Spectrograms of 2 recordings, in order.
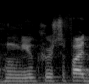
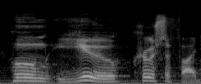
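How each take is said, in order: First: Said in the usual way. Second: "you" leaned on, slow and deliberate; slow, weighty "whom YOU crucified"; stress on you. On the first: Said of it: "You see that?". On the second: Shown as a demonstration. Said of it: "the "you" is emphatic in the Greek".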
